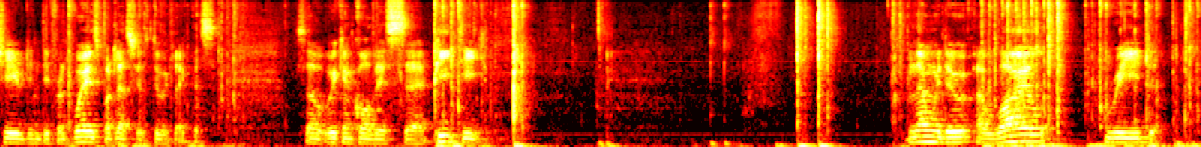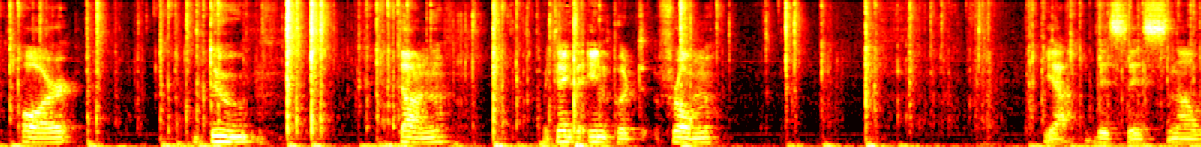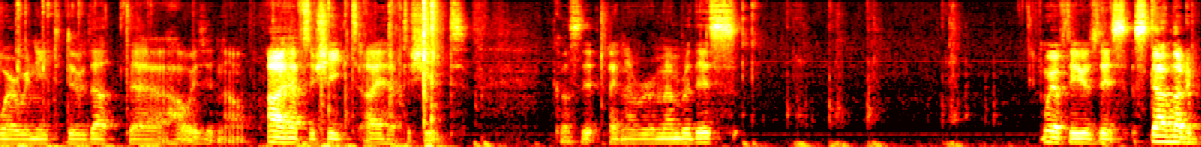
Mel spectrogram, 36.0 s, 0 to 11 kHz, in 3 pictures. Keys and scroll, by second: 28.4 super+\.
